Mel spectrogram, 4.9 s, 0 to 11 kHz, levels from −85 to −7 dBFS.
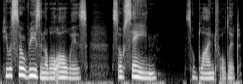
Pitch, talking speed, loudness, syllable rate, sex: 180 Hz, 100 wpm, -18 LUFS, 3.9 syllables/s, female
